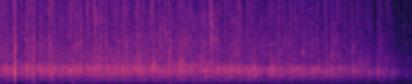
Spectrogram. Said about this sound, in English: Would you stand? Let's give the Lord a clap offering together, everybody. Here we go. Clap offering for Jesus.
